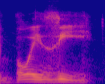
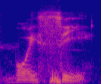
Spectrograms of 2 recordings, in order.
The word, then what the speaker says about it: Boise: come out this way there is no Z in Boise there's no Z and boys people in the United States say Boise but it's boy C because it's is from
